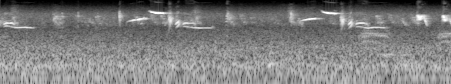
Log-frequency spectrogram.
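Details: In Pavlodar, a Blyth's reed warbler sings a varied run of high slurred whistles, clicks and short upward sweeps, grouped in loud phrases about every second and a half, with low background hiss.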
